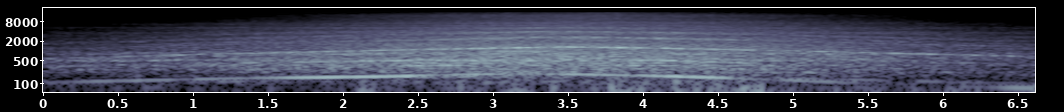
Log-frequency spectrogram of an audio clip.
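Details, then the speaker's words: Dell PowerEdge 2950 II server powering up with lid off; fan whine rises to high steady pitch then eases, fans at full speed until self-check completes; normal. "okay so whenever there's an issue or has been an issue for example i've changed ram or something you'll get full fan speed until it's checked itself"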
